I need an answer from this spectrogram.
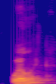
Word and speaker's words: Willink: Willink.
